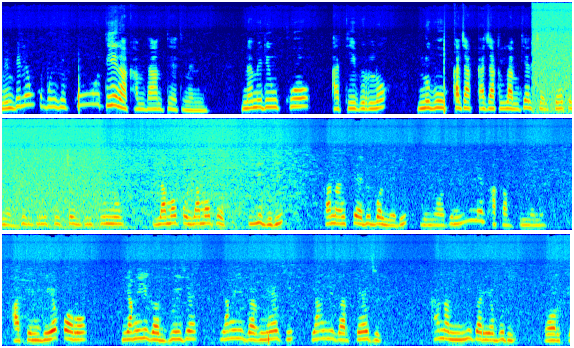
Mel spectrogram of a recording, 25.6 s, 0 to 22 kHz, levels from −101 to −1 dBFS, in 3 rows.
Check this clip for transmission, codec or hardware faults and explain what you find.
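Four kinds of fault turn up, mostly around the noise suppressor, plus some sharp clicks.

Noise suppressor artifacts run through the whole clip. The background is pulled down by about 17 dB frame by frame, so the leftover noise dips between phrases.

There's a loud pop at 1.15–1.17 s, at 6.63–6.65 s just before "kasak kasak lamke̱l", and at 21.10–21.12 s. Each is a single hard click around 20 dB above the speech, likely a voltage spike from a plug, switch or driver glitch.

The noise suppressor is catching up from 7.94 to 12.96 s, between "kasak kasak lamke̱l" and "ka na". The room noise jumps by about 23 dB near 8 s, and the suppressor's estimate takes about 5 s to follow. The noise comes through with less reduction at first, then settles to about 13 dB of reduction.

Speech is cut by the noise suppressor between 15.84 and 16.71 s, losing about 0.3 s in total with dips of up to about 20 dB. 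It happens again at 21.26–21.38 s, right after "yang yi̱kar", with a drop of about 16 dB. In both places the suppressor mistook quiet speech for noise, so those bits sound swallowed.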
